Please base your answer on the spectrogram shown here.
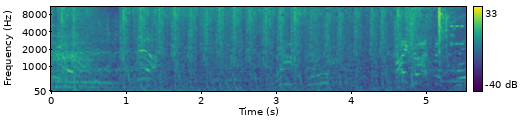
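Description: Rapid, sustained gunfire during a battle in Marvel's Guardians of the Galaxy video game, dense bursts of blaster shots rattling nonstop, loud and close, with faint voices mixed in.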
